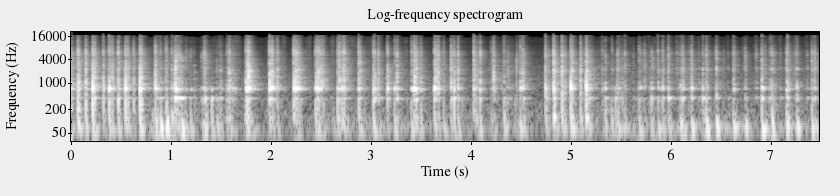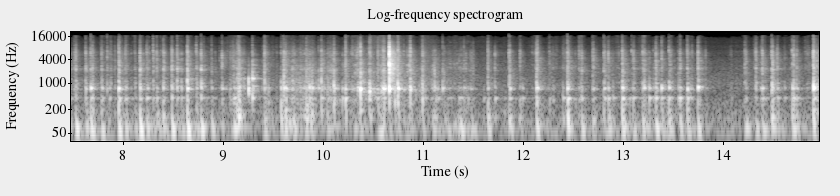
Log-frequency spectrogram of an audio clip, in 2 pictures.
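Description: An empty, hollow red plastic party cup is held in one hand and tapped rapidly with the fingertips and nails of the other hand. The result is a quick, dense stream of short, dry taps with a hollow tone around 700 Hz and bright clicky edges, with one sharper tap near the middle and a brief pause before the tapping resumes at the end.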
